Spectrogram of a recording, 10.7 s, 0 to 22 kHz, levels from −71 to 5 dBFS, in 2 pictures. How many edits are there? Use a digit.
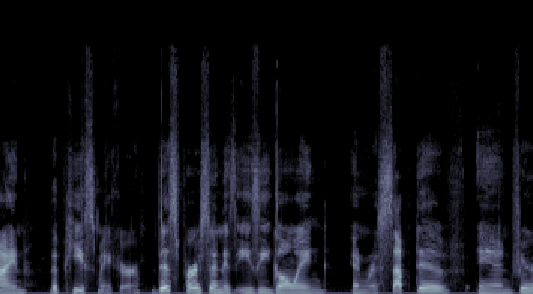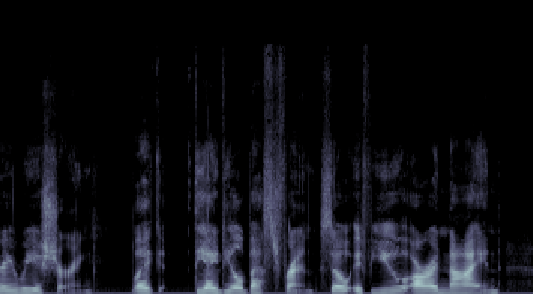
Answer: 1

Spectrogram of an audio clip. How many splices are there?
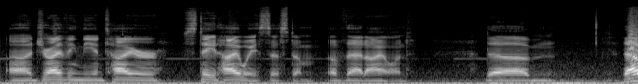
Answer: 1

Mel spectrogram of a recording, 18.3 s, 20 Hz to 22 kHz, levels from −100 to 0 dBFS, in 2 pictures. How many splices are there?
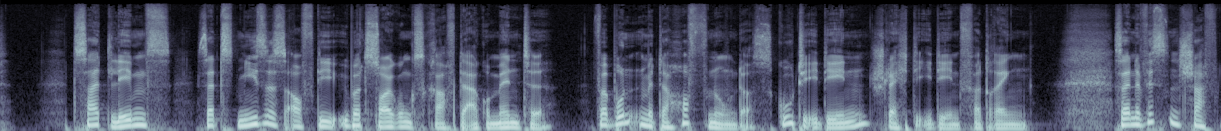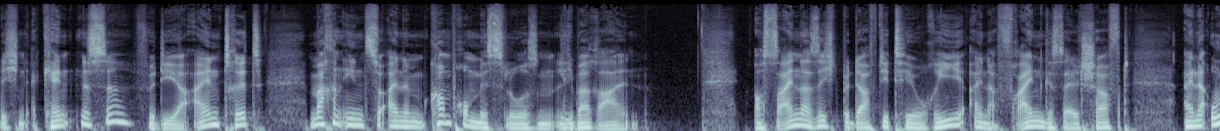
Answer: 1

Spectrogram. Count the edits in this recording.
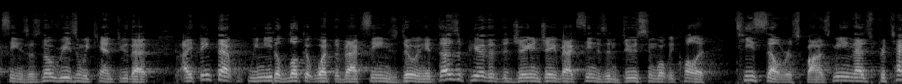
1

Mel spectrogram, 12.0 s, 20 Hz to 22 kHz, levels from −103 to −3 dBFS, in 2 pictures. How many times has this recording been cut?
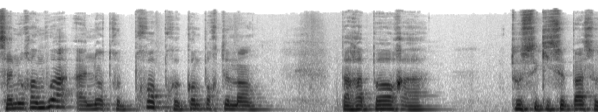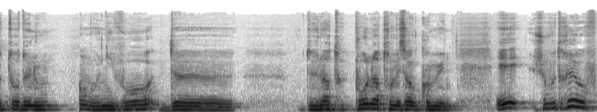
1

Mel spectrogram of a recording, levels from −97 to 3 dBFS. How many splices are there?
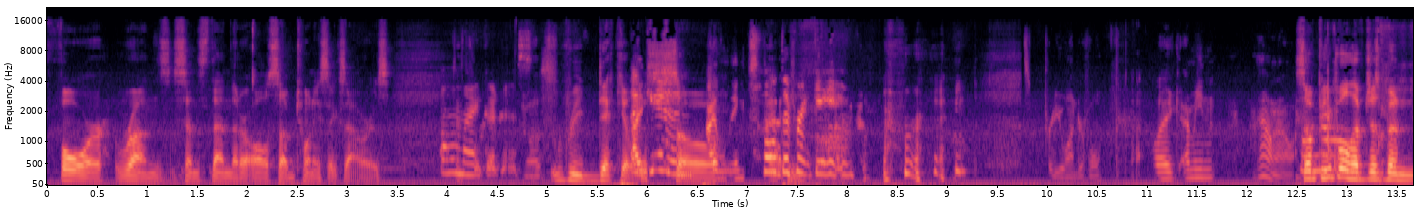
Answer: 3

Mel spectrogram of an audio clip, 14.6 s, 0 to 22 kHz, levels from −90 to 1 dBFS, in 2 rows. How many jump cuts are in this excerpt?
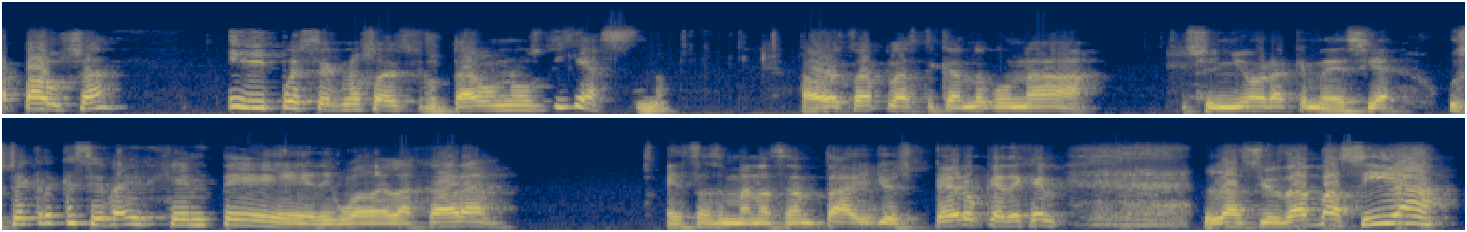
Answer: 0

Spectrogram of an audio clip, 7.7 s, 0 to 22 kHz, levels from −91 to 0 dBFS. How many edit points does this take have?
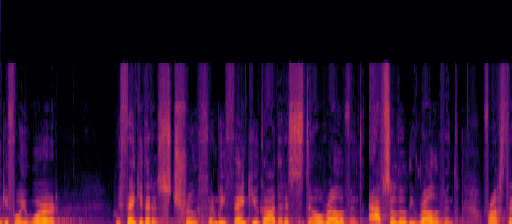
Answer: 0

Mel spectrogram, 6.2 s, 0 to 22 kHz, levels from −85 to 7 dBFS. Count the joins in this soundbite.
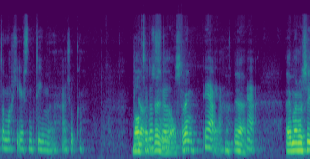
1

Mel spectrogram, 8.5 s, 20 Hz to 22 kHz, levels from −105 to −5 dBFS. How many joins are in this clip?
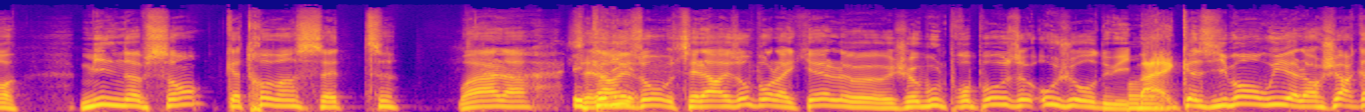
1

